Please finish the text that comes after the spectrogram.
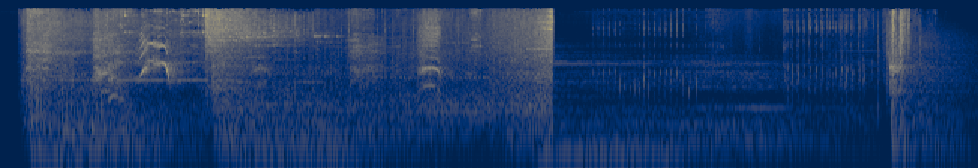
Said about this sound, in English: But one day, just as they're filming another episode of Lovely Everyday Life, they're interrupted by an invading bird. It flits around the lounge, breaking things until Mum captures it, kills it, and chucks it onto the organic rubbish.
